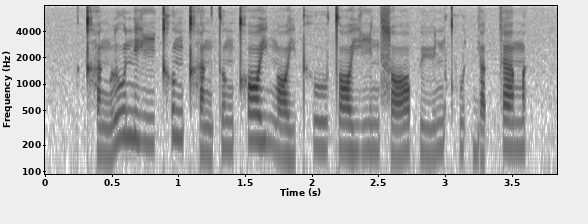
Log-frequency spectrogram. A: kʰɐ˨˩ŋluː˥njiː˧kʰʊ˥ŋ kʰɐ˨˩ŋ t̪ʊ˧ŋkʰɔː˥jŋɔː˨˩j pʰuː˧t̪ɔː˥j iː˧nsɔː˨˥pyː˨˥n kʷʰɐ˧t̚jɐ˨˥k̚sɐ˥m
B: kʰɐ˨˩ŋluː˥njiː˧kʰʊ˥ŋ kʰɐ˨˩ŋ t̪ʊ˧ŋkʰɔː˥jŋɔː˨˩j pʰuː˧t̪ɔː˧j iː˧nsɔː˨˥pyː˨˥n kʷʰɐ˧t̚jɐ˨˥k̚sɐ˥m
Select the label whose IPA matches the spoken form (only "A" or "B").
B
